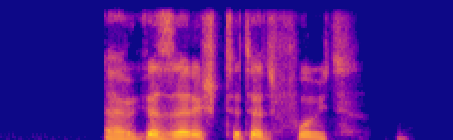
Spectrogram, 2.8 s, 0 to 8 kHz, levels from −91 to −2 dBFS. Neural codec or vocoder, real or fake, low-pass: codec, 16 kHz, 2 kbps, FunCodec, trained on LibriTTS, 25 frames a second; fake; 7.2 kHz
